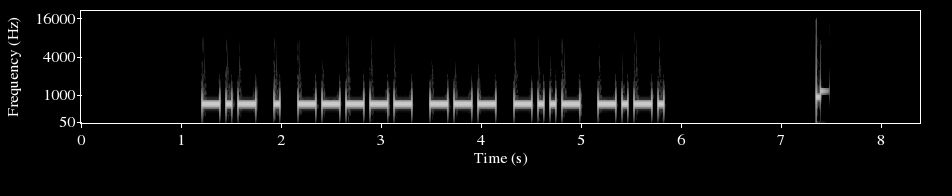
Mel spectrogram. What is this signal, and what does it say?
Morse code, heard as a keyed tone, about 20 wpm, 700 Hz. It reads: KE0OXC
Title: USA Call Signs - 6 Characters - 4x Character Spacing - 20wpm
